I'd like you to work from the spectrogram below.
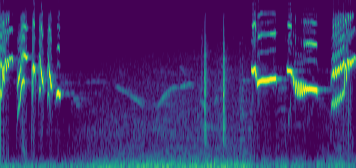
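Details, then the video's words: White-rumped shama singing a long song to stir up fighting: a burst of quick high chips, faint soft slurred notes and two clicks, then loud ringing whistled phrases. "chòe lửa kéo dây dài cực phê. đập tạch đuôi kích đấu. chòe lửa hót giọng dài kích lửa"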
